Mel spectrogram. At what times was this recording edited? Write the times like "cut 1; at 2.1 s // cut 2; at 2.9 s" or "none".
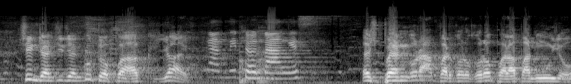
none

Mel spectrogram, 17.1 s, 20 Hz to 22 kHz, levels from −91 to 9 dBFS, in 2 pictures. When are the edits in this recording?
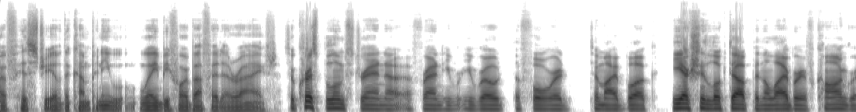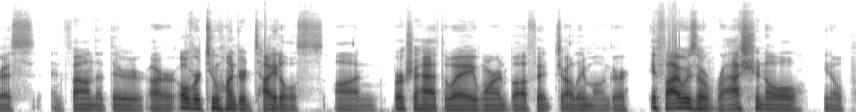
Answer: cut 1; at 2.7 s

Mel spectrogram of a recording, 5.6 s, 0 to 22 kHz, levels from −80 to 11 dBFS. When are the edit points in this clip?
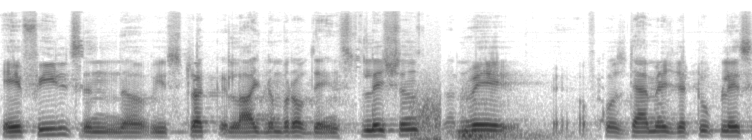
cut 1; at 3.2 s

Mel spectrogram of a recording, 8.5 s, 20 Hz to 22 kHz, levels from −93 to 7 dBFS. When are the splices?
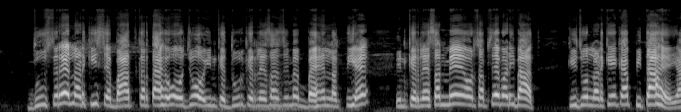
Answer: none

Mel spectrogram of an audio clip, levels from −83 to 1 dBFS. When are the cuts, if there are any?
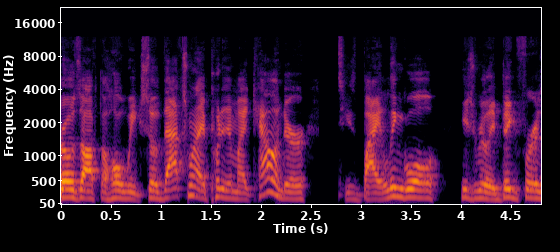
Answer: cut 1; at 2.7 s

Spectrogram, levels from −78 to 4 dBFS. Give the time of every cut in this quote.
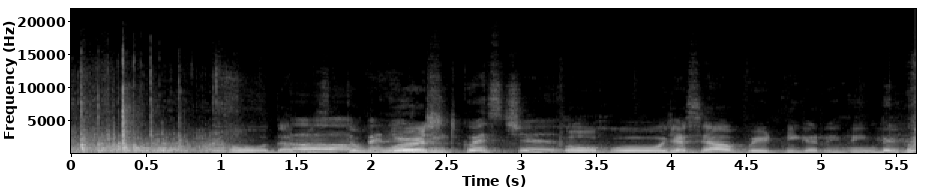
none

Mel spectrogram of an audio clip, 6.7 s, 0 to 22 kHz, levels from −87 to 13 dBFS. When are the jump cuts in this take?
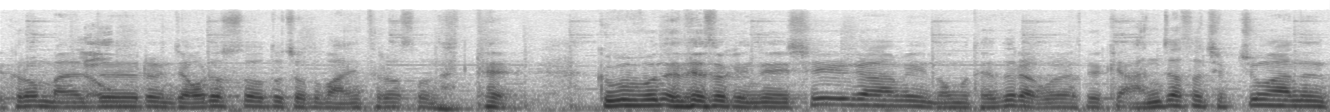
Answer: cut 1; at 5.4 s

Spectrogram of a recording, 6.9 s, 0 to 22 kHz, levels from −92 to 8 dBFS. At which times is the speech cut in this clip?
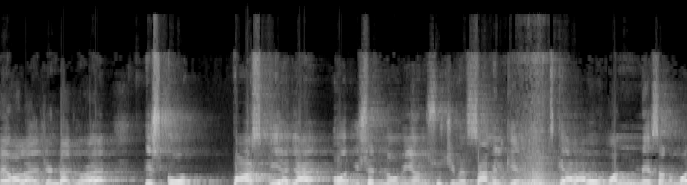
cut 1; at 5.5 s

